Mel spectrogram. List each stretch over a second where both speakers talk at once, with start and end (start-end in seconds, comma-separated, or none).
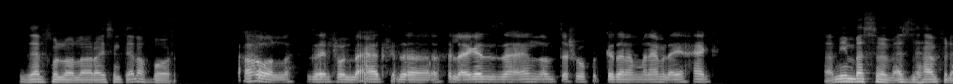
none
